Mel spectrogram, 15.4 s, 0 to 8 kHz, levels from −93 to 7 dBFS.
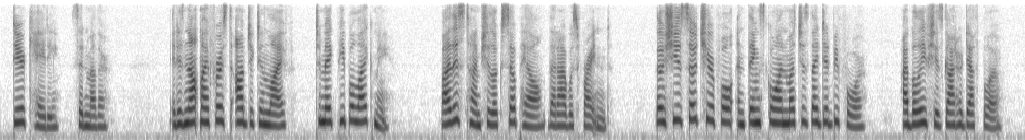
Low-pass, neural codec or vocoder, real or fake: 7.2 kHz; none; real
